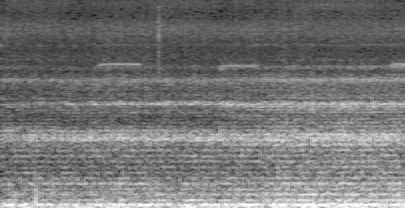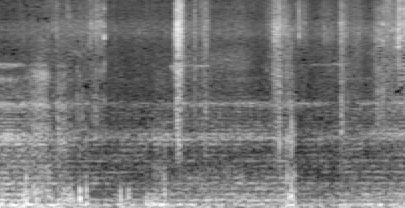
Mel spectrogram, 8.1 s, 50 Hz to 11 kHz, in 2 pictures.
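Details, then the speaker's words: Chinese diesel heater in a 1981 GMC school bus, straight-pipe exhaust with muffler removed, first start after sitting all summer: steady low burner and exhaust roar with an even pulsing beat, no misfires or sputtering. Burning cleanly. "so you saw how easy it fired up that's the first fire for the year so it's been setting setting all all summer and it fired right up"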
